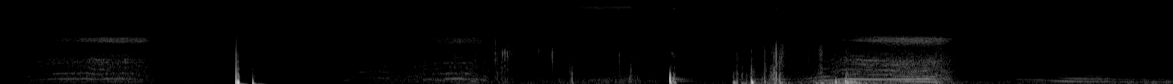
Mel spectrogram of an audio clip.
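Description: Slow, rough rattling snores on the in-breath, about 14 a minute, separated by quiet pauses and a few sharp clicks; ordinary snoring.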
